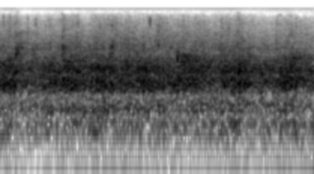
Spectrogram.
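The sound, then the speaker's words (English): Thin, steady applause from an audience at a public meeting, a continuous patter of many hands clapping at an even level with no voices over it. “Now, we have come, that is a very weak applause. Maybe it's coming from workers. It's coming from workers.”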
